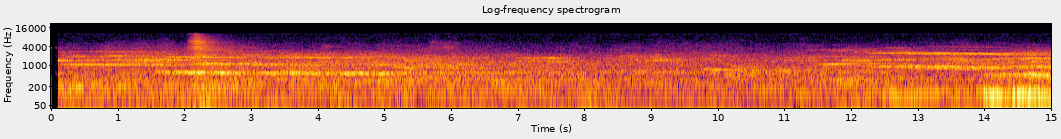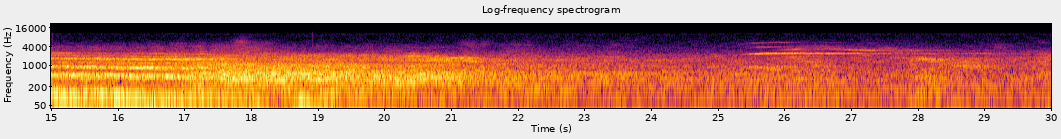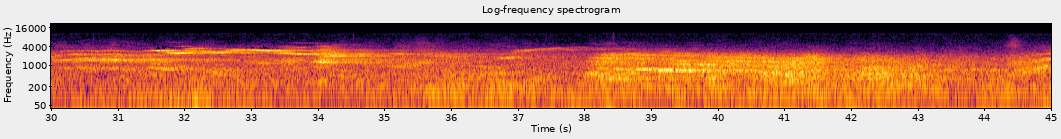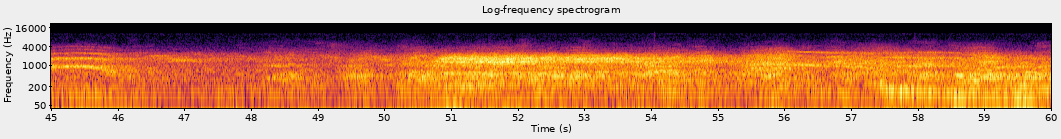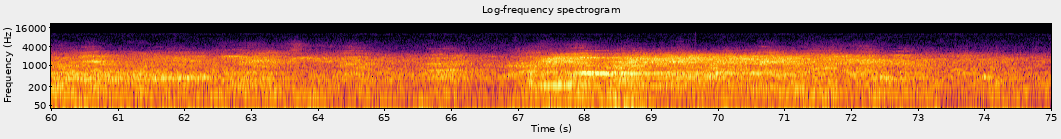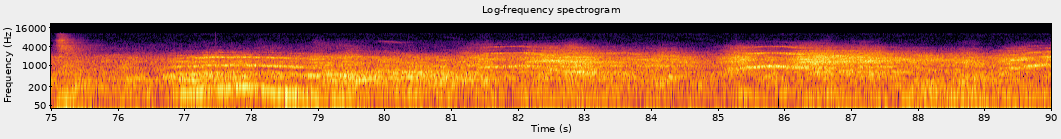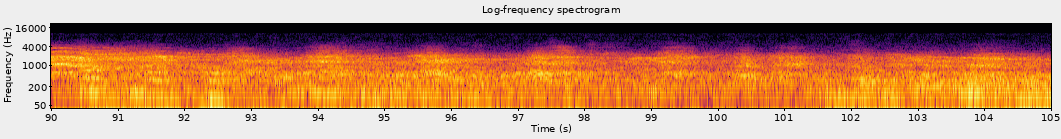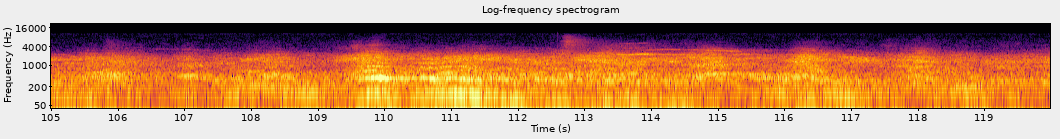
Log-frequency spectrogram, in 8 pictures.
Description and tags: cave monsters
Sound of scary monsters living in caves...
monsters, scary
